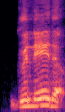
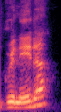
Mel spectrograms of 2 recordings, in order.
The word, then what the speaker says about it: Grenada: No, it's just pronounce Grenada like that. Grenada. That's how Caribbean speakers pronounce Grenada.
